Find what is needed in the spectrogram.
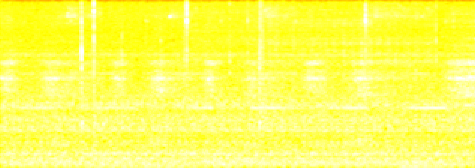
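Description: Vehicle engine idling, heard from inside the cab: a steady low rumble with a few faint ticks over it.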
